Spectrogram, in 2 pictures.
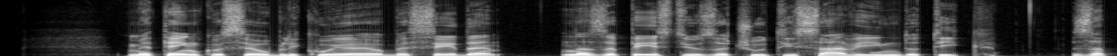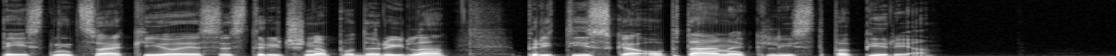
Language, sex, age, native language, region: Slovenian, male, 18-29, Slovenian, Gorenjska region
